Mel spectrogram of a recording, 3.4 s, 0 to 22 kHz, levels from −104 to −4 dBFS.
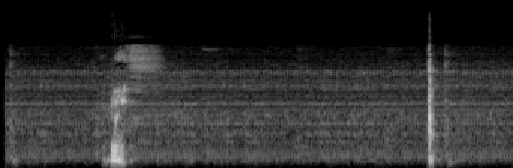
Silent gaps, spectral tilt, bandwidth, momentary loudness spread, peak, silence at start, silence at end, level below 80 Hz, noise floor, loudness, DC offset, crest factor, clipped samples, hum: none; -5 dB/octave; 7.6 kHz; 24 LU; -8 dBFS; 0.7 s; 0.55 s; -88 dBFS; -62 dBFS; -33 LUFS; under 0.1%; 30 dB; under 0.1%; none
